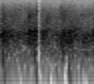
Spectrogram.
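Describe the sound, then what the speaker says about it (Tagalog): Congregation clapping during a church service, a brief, faint patter of hands with a short dip in the middle, heard from some distance with no voices over it. "Pwede po bang pumalakpak ang lahat ng mga excited?"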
